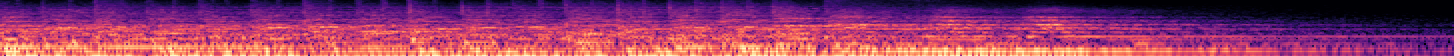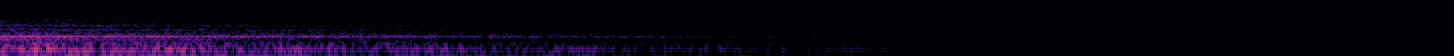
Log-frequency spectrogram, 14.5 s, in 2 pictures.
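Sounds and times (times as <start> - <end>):
epic adventure action music: 0.0 - 7.4.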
